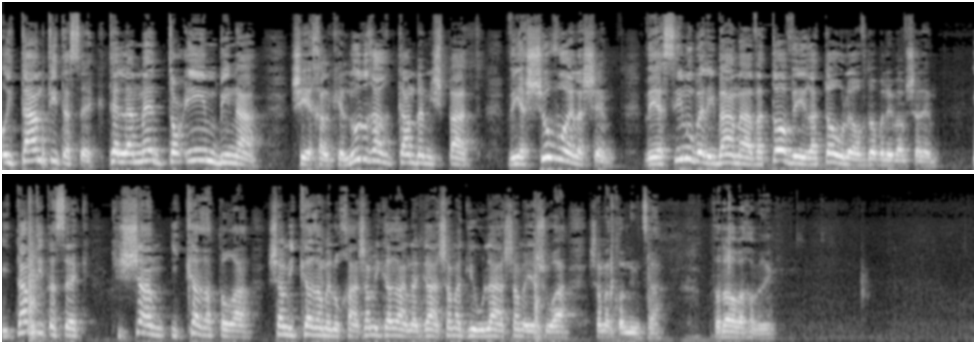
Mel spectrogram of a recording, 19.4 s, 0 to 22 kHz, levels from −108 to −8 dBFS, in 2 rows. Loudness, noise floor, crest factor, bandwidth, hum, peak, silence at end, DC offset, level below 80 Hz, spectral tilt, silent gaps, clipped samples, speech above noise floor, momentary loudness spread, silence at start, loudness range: -23 LUFS; -64 dBFS; 16 dB; 16.5 kHz; none; -6 dBFS; 2 s; under 0.1%; -56 dBFS; -4 dB/octave; none; under 0.1%; 42 dB; 9 LU; 0 s; 6 LU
